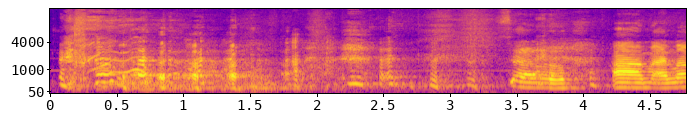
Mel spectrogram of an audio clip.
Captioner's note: audience laughs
